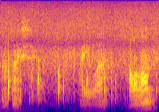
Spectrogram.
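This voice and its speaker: In a 1950s radio detective drama, a man with a very deep, fairly even voice plays the lead, a tough, brisk insurance investigator narrating his case in clipped, probing, businesslike hardboiled style. The old broadcast is muffled, with music and a noisy background.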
